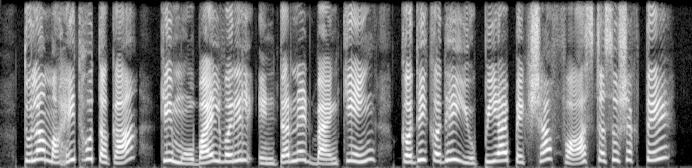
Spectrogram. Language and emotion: Marathi, surprised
